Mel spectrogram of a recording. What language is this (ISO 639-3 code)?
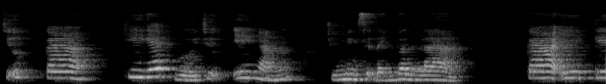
vie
